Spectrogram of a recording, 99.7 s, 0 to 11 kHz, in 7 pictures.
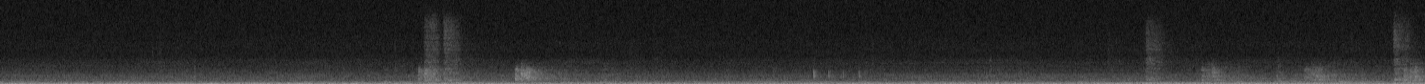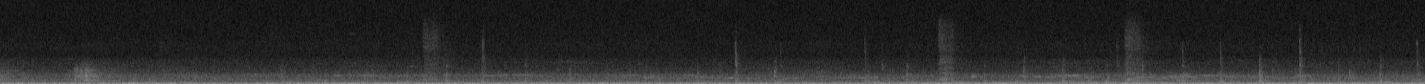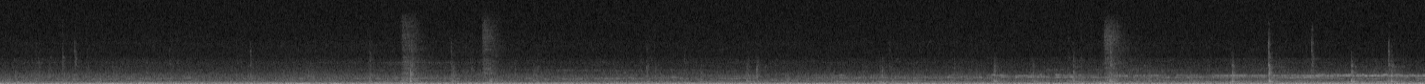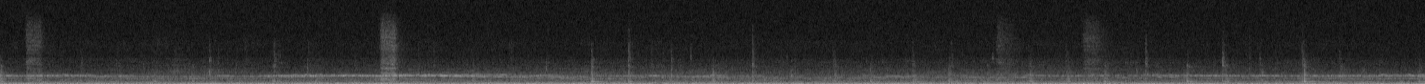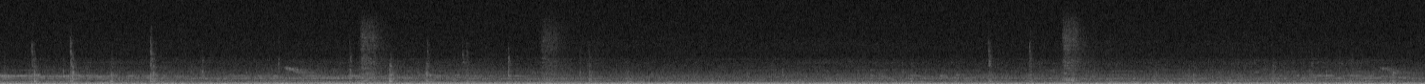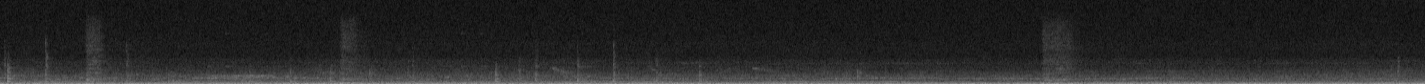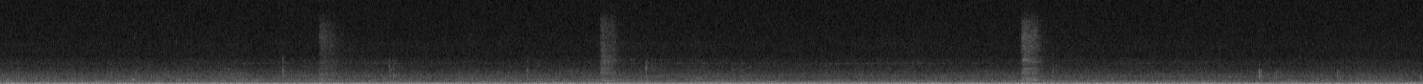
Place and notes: {"title": "lemmer, vuurtorenweg: parkplatz - the city, the country & me: parking area vis-à-vis of a concrete factory", "date": "2011-06-21 10:15:00", "description": "drone and mechanical noise of a concrete factory, wind blows through sailboat masts and riggings\nthe city, the country & me: june 21, 2011", "latitude": "52.84", "longitude": "5.71", "altitude": "4", "timezone": "Europe/Amsterdam"}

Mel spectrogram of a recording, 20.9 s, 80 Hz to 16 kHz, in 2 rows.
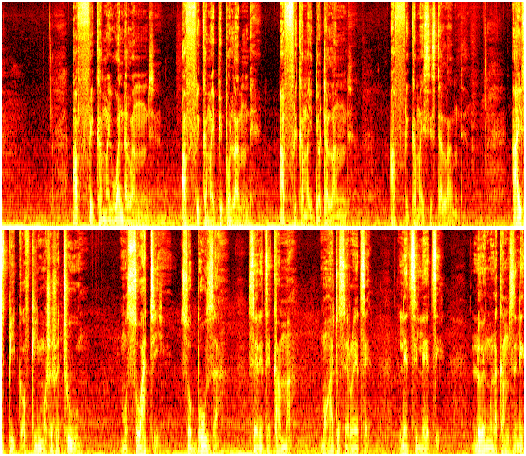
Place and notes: {"title": "The Book Cafe, Harare, Zimbabwe - The Black Poet sings “Africa, my Wonderland…”", "date": "2012-10-19 17:50:00", "description": "The Black Poet aka Mbizo Chiracha recites his work for my mic in the small accountant’s office at the Book Café Harare, where he often presents his songs during Sistaz Open Mic and other public events. In the middle of the piece the poet asks: “Where are you African names? In which clouds are you buried…?”", "latitude": "-17.83", "longitude": "31.06", "altitude": "1489", "timezone": "Africa/Harare"}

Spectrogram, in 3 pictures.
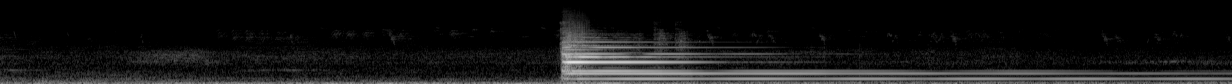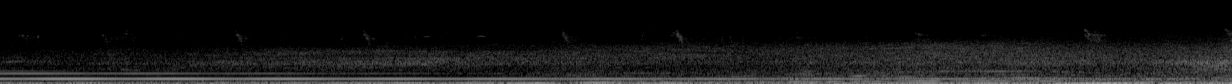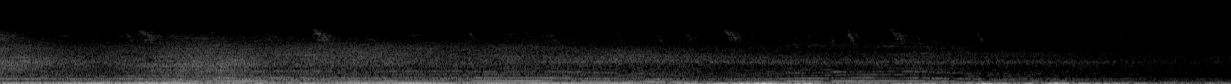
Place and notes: {"title": "kehmen, ambience and church bell", "date": "2011-08-08 19:08:00", "description": "Nearby the church on a sunday morning. Some hen cackle, a tractor passes by, a man loads some buckets on a wagon and the half past bell of the church.\nKehmen, Umgebung und Kirchenglocke\nNeben der Kirche an einem Sonntagmorgen. Einige Hennen gackern, ein Traktor fährt vorbei, ein Mann lädt Eimer auf einen Wagen und die Kirchglocke läutet zur halben Stunde.\nKehmen, ambiance et cloche d'église\nA proximité de l’église, un dimanche matin. Des poules caquètent, un tracteur passe, un homme charge des seaux sur un charriot et la cloche de l’église sonne la demie.\nProject - Klangraum Our - topographic field recordings, sound objects and social ambiences", "latitude": "49.90", "longitude": "6.04", "altitude": "488", "timezone": "Europe/Luxembourg"}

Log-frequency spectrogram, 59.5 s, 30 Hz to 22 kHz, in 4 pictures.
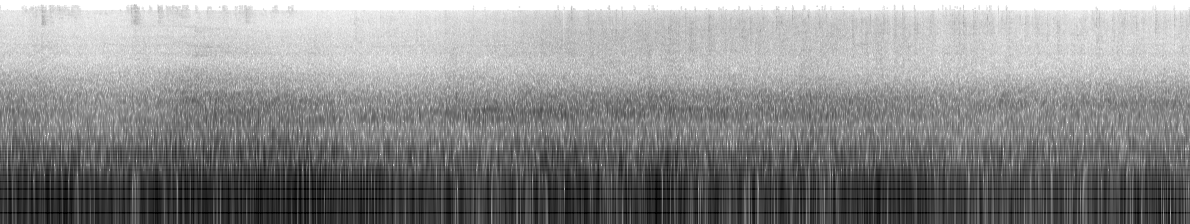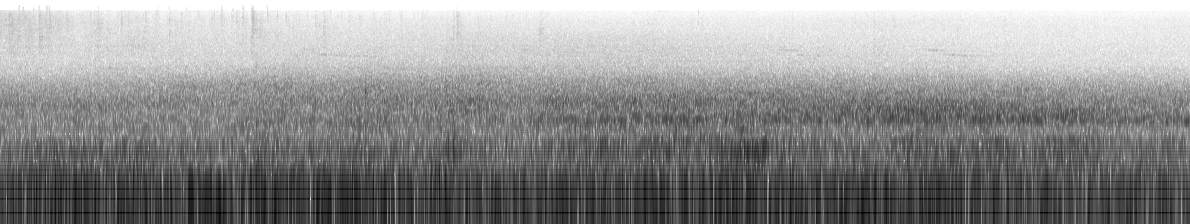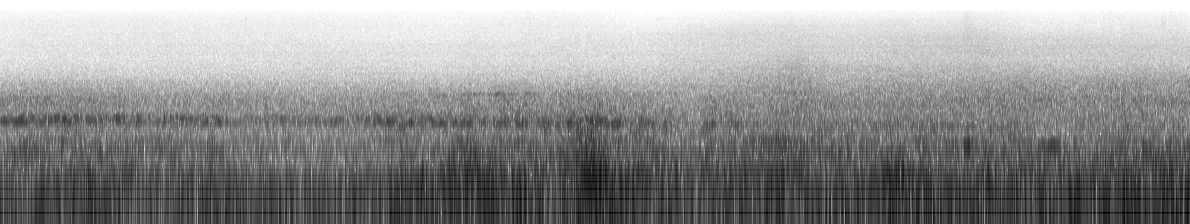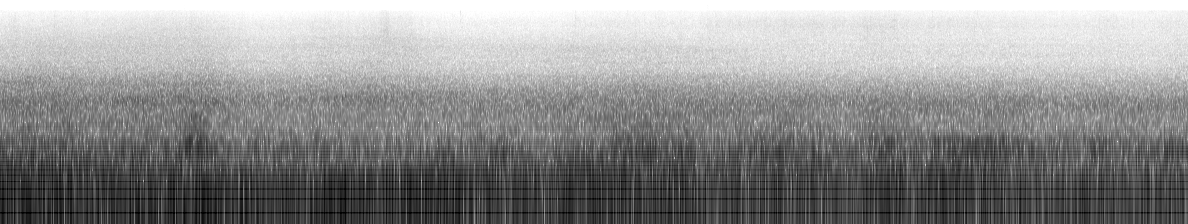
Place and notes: {"title": "Cologne, Riehl, An der Schanz - Traffic", "date": "2013-10-02 11:30:00", "description": "A tram leaving, cars passing by, a plain flying over, another tram arriving and leaving", "latitude": "50.97", "longitude": "6.99", "altitude": "51", "timezone": "Europe/Berlin"}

